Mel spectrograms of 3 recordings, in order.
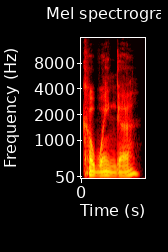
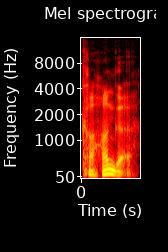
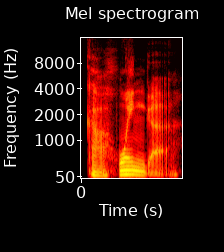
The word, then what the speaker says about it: Cahuenga: A lot of people, and I think we most of us local here pronounce it Cahuenga, but I've heard people pronounce it Kahunga. But it's Cahuenga.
